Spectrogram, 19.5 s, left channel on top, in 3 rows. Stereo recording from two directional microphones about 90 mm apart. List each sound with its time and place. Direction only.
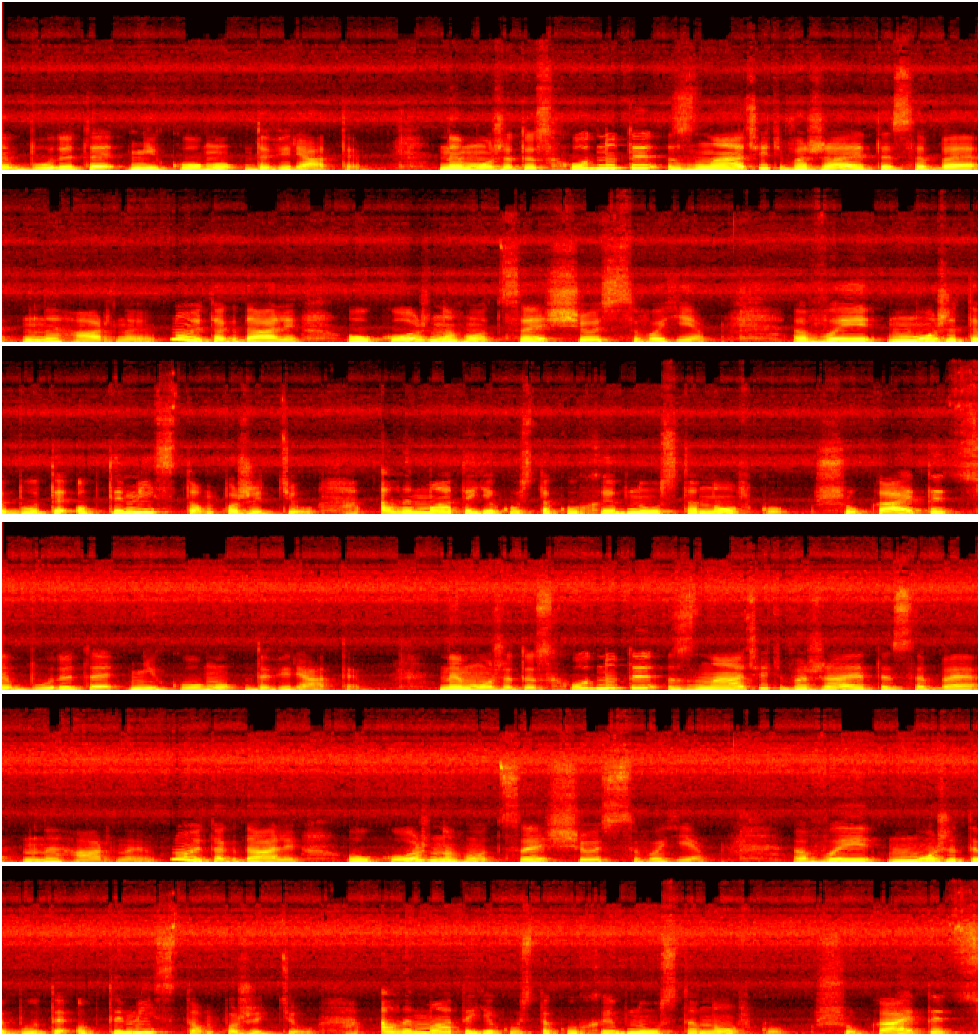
0.0 s speech: 20° left (ahead or behind)
1.8 s speech: 30° right (ahead or behind)
2.9 s a woman's voice: 20° left (ahead or behind)
7.6 s speech: 20° left (ahead or behind)
12.7 s a woman's voice: 30° left (ahead or behind)
15.5 s speech: 25° left (ahead or behind)
18.9 s speech: 30° left (ahead or behind)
